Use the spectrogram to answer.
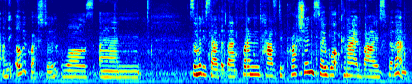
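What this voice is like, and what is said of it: Manchester English accent. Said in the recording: “where is my accent from? ... Manchester”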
